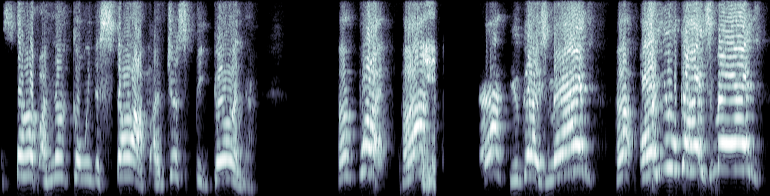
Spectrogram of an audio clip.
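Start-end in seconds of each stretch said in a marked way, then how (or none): 3.4-7.6 mocking rage. [name] jeering at the aliens, full of scornful fury. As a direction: sneer at them with scornful fury.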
